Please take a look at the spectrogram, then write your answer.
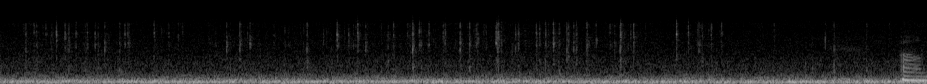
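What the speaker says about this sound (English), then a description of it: "I can start typing in the document." Someone types on a computer keyboard in a steady patter of light key clicks over a constant low background rumble, with a short burst of a voice at the very end.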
